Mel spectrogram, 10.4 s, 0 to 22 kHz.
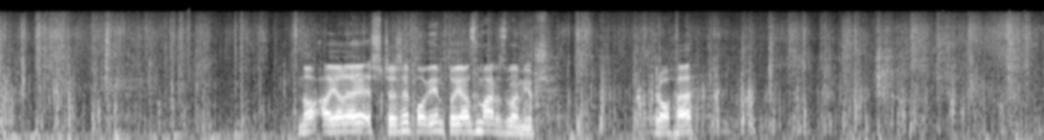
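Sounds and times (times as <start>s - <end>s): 
footsteps walking outdoors at night in cold air: 0.0s - 10.4s
speech: 3.0s - 5.6s, 6.5s - 7.0s.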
